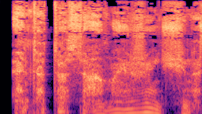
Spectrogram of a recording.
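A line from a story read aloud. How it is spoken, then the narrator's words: Barely audible question. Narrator (Russian): спросил он чуть слышно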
